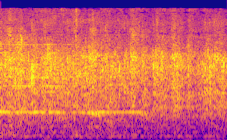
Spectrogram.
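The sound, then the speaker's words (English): Sustained applause from an audience, a dense, steady wash of many hands clapping at a fairly even loudness for the whole stretch, with no voices standing out. “Are you clapping for Amon Zema Menibe Briu Sudia?”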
